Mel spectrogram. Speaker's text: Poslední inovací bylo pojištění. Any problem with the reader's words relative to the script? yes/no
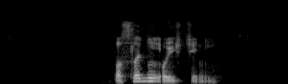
yes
